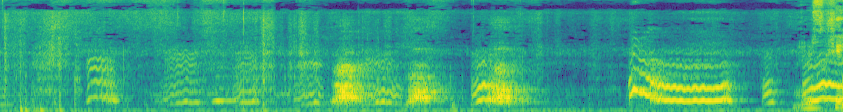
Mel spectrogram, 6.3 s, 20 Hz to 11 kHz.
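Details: Black Labrador puppies at day 13, eyes starting to open, making wavering whines and squeals, one long drawn-out whine near the end, over a steady low hum indoors.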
